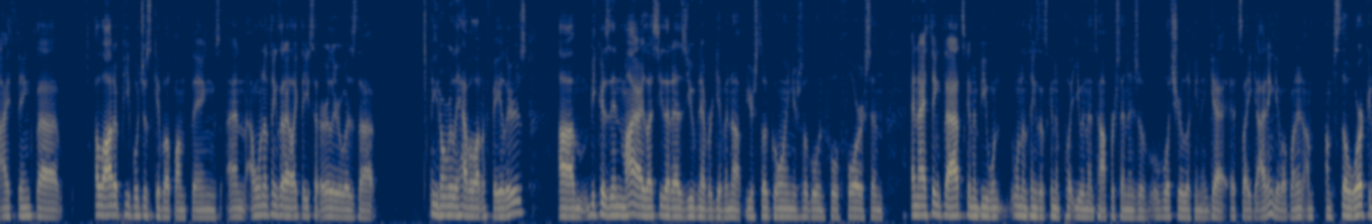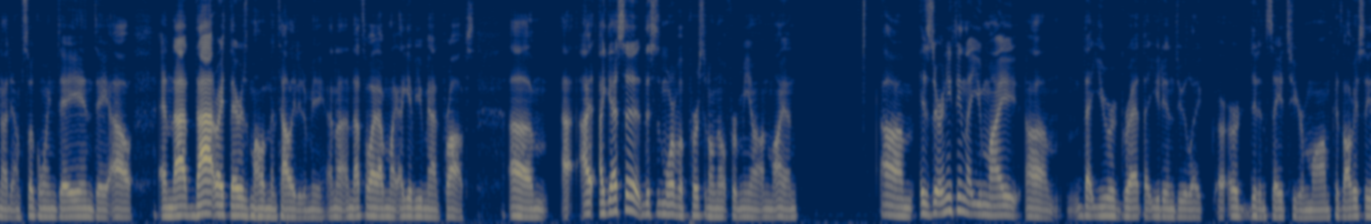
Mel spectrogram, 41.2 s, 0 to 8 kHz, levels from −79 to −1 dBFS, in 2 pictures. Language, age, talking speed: English, 20-39, 245 wpm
